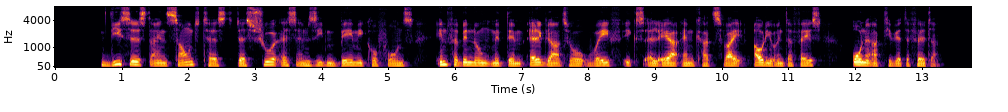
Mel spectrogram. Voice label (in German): Elgato WAVE XLR MK.2 SHURE SM7B mit Filtern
